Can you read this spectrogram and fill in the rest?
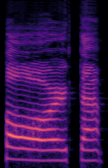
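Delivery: PORTA drawn out on a curled-tongue R; syllable-final R. Shown as a demonstration. Teacher giving an example of R ending a syllable, drawn out. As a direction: hold the retroflex R in PORTA. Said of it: "aparece no final da sílaba".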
